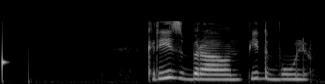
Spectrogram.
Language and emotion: Russian, neutral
